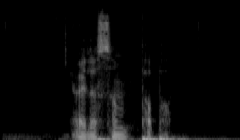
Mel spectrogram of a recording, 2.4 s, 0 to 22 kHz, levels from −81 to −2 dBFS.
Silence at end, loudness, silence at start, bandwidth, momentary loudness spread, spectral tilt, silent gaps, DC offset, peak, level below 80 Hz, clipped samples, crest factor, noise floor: 0.5 s; -41 LUFS; 0.7 s; 16 kHz; 14 LU; -3.5 dB/octave; none; under 0.1%; -24 dBFS; -46 dBFS; under 0.1%; 18 dB; -69 dBFS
